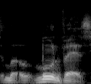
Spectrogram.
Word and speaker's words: Moonves: yeah leslie roy moonves how do you pronounce it i i'm probably pronouncing it wrong but it's moonves moonves okay now you know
